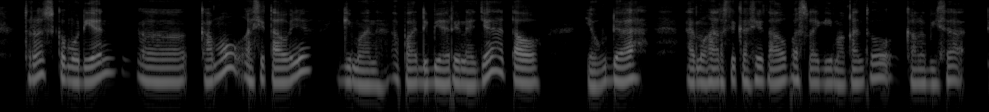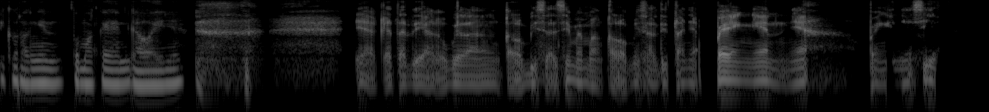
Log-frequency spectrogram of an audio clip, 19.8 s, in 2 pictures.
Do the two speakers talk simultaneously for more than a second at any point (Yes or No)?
No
